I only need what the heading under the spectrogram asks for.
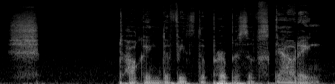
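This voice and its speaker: A man's voice: a bass voice, unhurried, husky, dry recording, heavily acted. A man playing a stern, terse knight giving orders in a fantasy audio drama. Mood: terse, commanding. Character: stern, no-nonsense male knight scout.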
